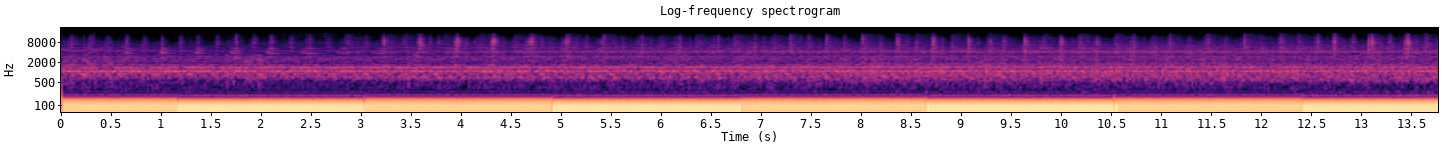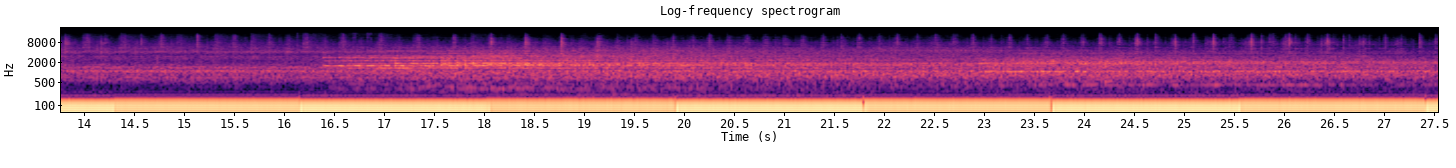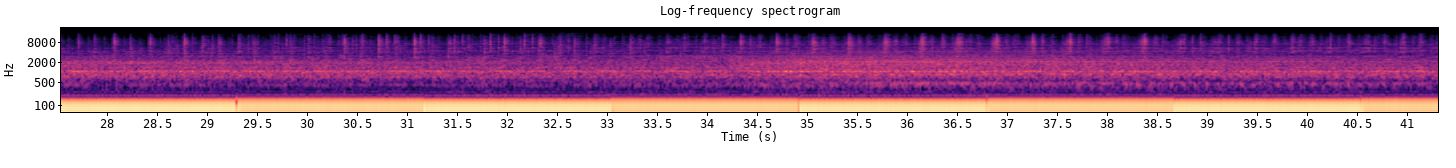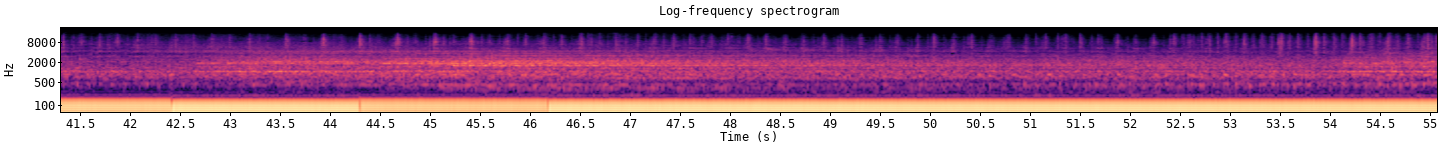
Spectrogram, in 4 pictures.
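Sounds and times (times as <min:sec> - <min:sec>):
deep bass notes: 0:00.0 - 0:55.0
fast ticking percussion hits: 0:00.0 - 0:55.0
ringing metallic tones: 0:16.2 - 0:55.0.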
